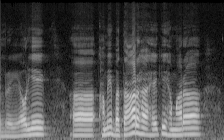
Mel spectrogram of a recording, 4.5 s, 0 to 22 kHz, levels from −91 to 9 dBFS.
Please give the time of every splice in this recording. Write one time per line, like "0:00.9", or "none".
none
